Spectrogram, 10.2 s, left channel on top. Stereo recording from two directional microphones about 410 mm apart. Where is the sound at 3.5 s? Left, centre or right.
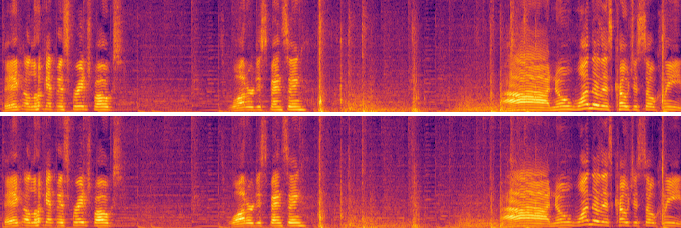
Centre.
